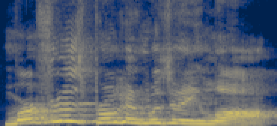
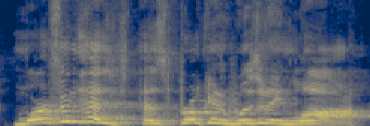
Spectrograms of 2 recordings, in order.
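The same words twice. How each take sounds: First: Mocking Ogden's pompous sing-song; pompous sing-song mimicry. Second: Stern. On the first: Gaunt mocking the official, pompous sing-song. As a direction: parrot his words in a pompous lilt. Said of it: "imitated Ogden's voice, making it pompous and sing-song". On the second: A narrator's reading. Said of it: "said Ogden sternly".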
